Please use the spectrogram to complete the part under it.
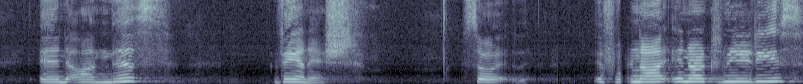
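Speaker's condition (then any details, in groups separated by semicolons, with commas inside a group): Cerebral palsy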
